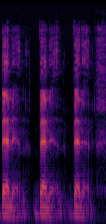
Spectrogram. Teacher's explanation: we link the final consonant sound of one word with the beginning vowel sound of the next word. So, Benin, you can hear me link that final N sound, that N sound with the preposition. · you can hear me link that final N sound, that N sound with the preposition. It's almost like I'm moving that over to the next word. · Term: linking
